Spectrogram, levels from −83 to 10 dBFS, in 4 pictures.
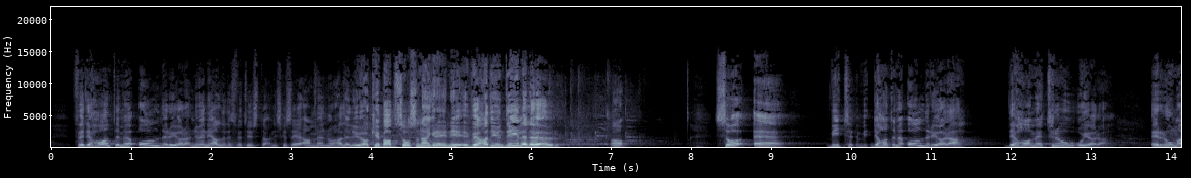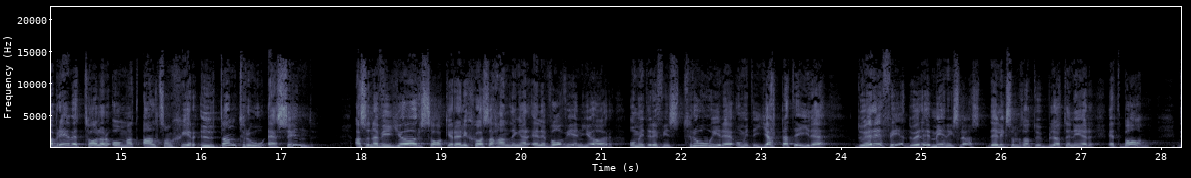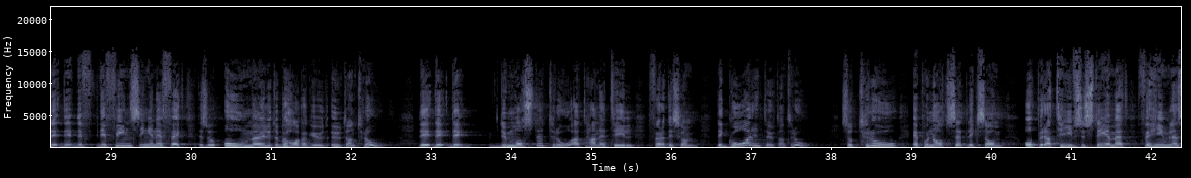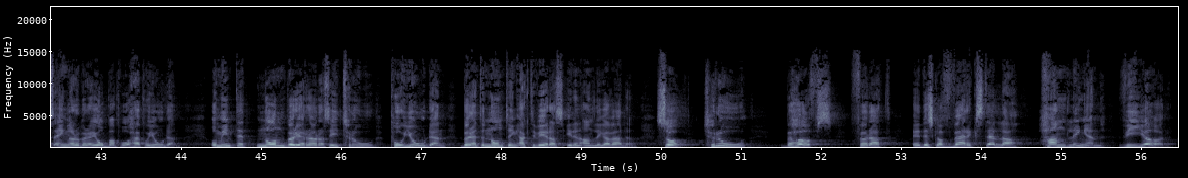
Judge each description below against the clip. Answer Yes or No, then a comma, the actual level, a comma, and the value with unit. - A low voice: No, high, 220 Hz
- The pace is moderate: No, fast, 200 wpm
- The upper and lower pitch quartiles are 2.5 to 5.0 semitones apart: No, wide, 5.4 semitones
